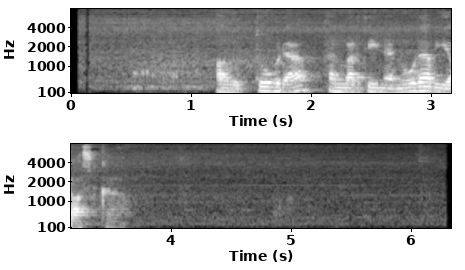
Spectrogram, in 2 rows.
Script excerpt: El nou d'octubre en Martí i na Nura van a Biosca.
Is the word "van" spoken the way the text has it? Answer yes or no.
no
